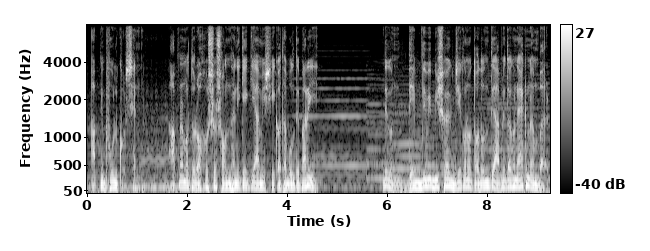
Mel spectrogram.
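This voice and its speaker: Man playing a very deep-voiced, courteous, guarded gentleman. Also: moderate pace, music in the background, natural voice. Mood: courteous, assured. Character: uneasy, courteous landed gentleman hosting a detective. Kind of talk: Bengali radio audio drama acting.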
